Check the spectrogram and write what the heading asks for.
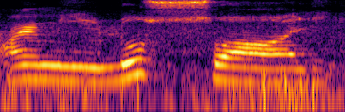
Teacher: மத்தை தொடர்ந்து வரும் ஷதா மற்றும் சுக்கூன் மத்தை இல்லாமல் ஆக்கிடும். ஸோ அமீலுஸ் சேர்க்குறேன், ஷத்தாக்கு அழுத்தம் கொடுக்குறேன்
